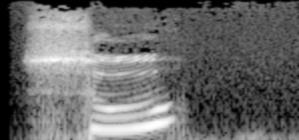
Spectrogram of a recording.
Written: Sou

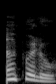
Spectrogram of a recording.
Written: un polo

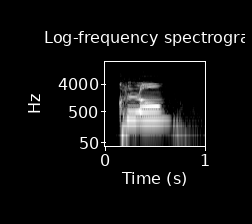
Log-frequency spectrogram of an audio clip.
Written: Clon

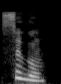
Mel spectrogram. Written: 2d

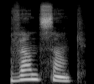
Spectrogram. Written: 25

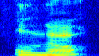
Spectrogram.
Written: on a

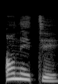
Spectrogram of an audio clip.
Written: en été

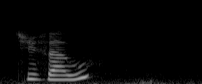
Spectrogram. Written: Tu vas ou

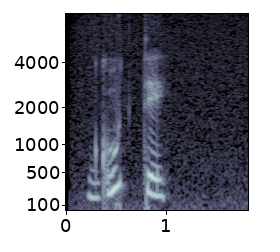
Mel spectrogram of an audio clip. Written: Gouter

